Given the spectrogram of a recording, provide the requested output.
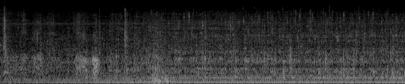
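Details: Electric fuel transfer pump jumped with a wire across terminals: steady low electric hum with fuel trickling and pouring underneath; pump kicks on and moves fuel normally.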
